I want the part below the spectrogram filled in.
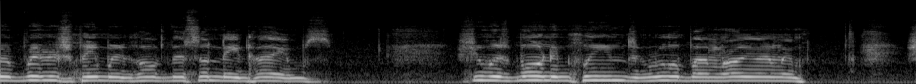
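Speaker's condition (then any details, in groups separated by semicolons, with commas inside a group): Cerebral palsy, severe; spastic type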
